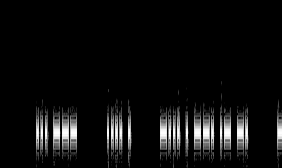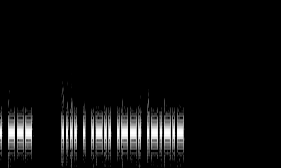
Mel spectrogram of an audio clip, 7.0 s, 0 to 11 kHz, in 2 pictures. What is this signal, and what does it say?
Morse code, heard as a keyed tone, about 46 wpm, 700 Hz. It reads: SO HE BEGAN TO HELP.
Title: 2x Word-Spacing - Sentences from Top 300 Words - 45wpm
